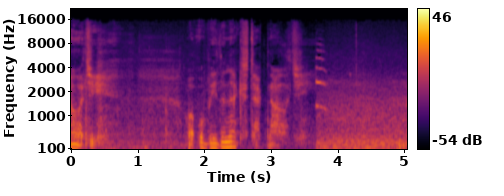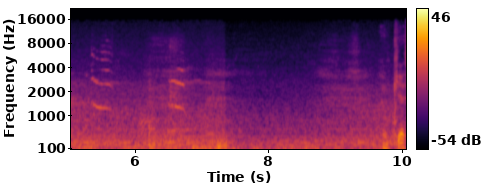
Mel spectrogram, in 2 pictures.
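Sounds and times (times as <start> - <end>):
low engine hum: 0.0 - 10.0
gulls calling: 3.5 - 9.6.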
